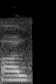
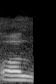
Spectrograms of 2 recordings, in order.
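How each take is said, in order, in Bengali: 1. স্বরধ্বনিটি একটি খোলা 'ah' ধ্বনি। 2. স্বরধ্বনিটি একটি গোলাকার 'aw' ধ্বনি। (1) "আমরা কিন্তু আল করি না" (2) "অল বলি, সরু অ অল বলি"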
